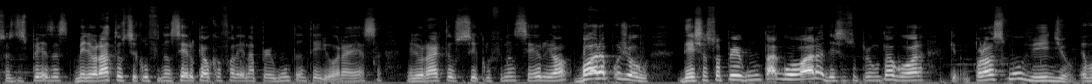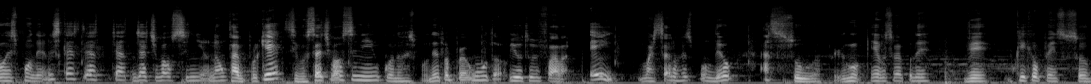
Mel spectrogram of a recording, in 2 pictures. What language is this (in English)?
Portuguese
